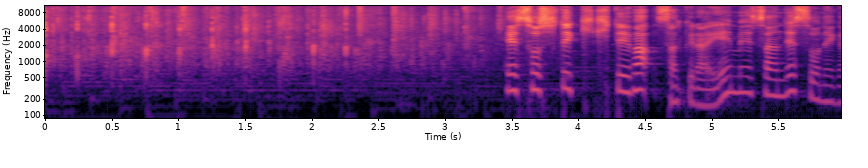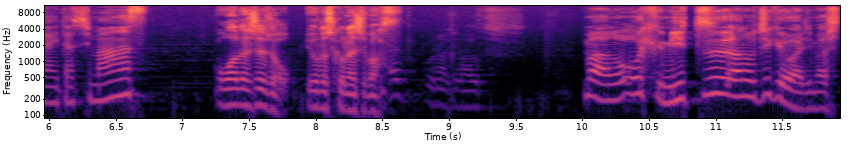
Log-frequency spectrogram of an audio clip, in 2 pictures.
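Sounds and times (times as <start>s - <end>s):
crowd applause: 0.0s - 3.8s
speech: 3.5s - 8.8s, 10.0s - 11.9s.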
